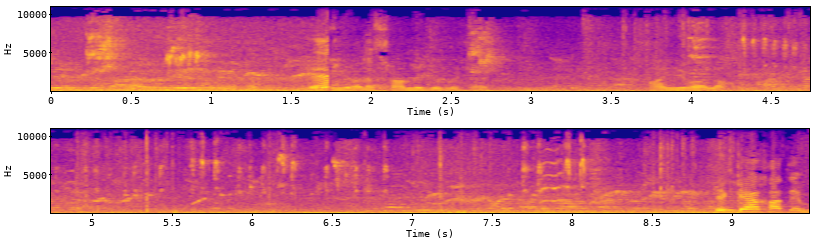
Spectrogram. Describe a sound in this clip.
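Small birds chirp and twitter close by.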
